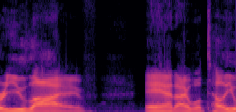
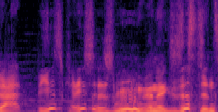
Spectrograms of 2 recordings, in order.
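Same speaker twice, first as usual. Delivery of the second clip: put-on little old master voice. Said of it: "get my Yoda voice on".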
